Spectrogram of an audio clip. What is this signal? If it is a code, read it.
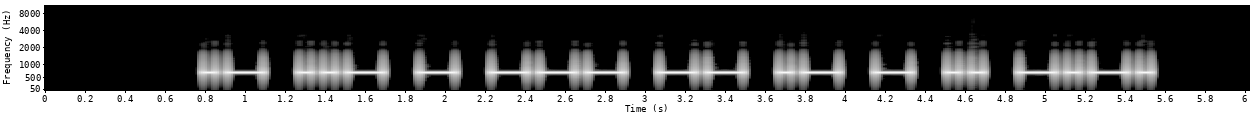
Morse code, heard as a keyed tone, about 20 wpm, 700 Hz. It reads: AUTOMATIC
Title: Top 1751-2000 Words 20wpm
